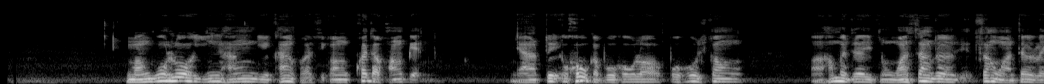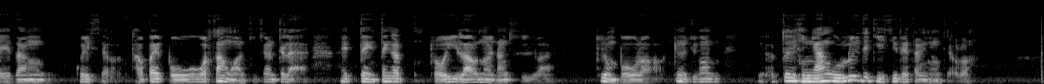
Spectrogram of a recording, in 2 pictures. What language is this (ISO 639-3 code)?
cpx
